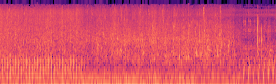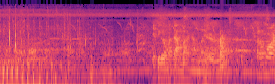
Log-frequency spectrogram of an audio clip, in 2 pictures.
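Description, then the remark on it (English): A boat's motor drones steadily over rushing water for several seconds as the boat travels to Long Pai, an indigenous Dayak village, then the scene turns quieter, with birdsong and faint voices in the background. “So we travel to the end of the road and from there take a boat to Long Pai, an indigenous Dayak village.”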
